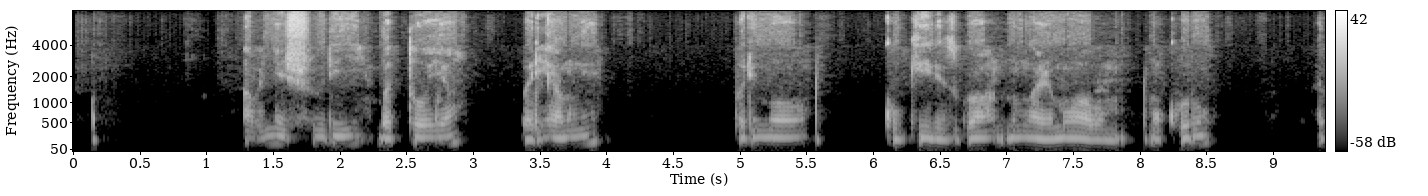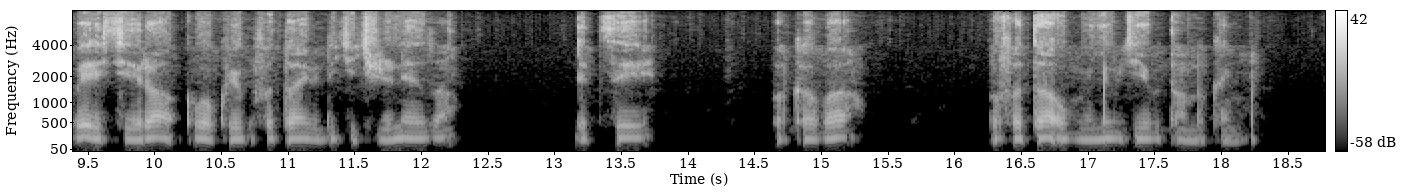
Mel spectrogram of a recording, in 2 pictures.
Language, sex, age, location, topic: Kinyarwanda, female, 25-35, Huye, education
